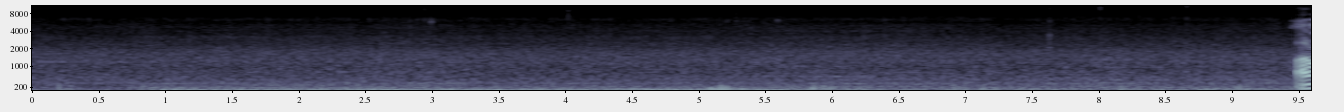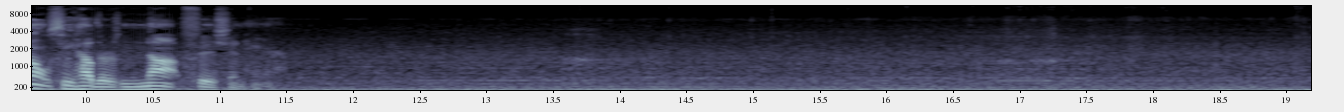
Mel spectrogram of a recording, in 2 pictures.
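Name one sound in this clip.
A fishing reel clicks and whirs as it is wound in.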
